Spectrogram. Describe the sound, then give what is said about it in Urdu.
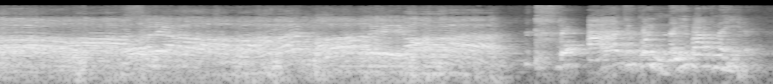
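A large crowd chants salawat in unison in response to a call, loud and sustained for about six seconds before breaking into shorter, uneven bursts of voices. “نعرہ سلوات”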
